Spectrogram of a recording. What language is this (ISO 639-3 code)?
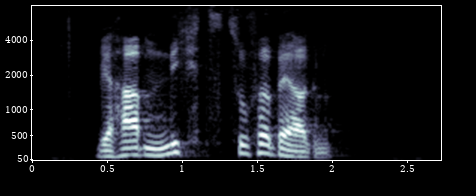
deu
